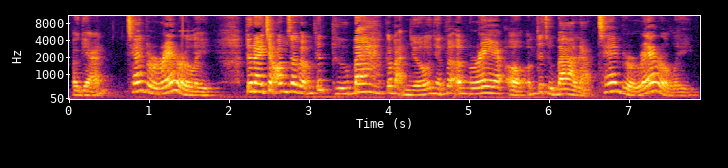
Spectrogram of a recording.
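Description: A woman's voice: fairly high pitch, lively intonation, quick pace, hardly any pauses, recorded from a distance. A woman teaching a TOEIC English lesson, patiently explaining answers and drilling pronunciation through repetition. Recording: roomy sound from off-mic.

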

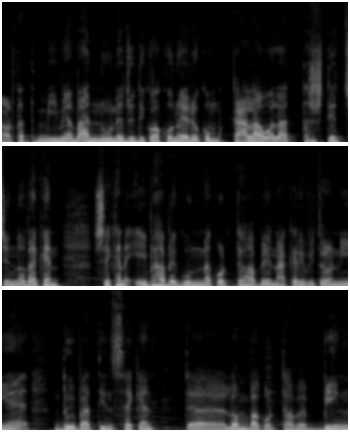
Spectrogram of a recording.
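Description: A man's voice: on the high side, a little mellow, no echo. A man teaching Quran pronunciation in a video lesson, earnestly repeating corrections and stretching out practice words.

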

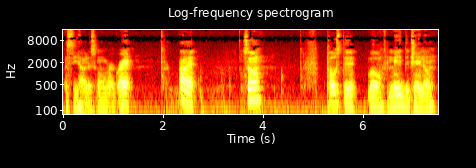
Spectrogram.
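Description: A young man from New York, raised partly in Trinidad, answering questions in a casual vlog, animated and joking with lots of slang. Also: mid-range voice, slow pace, long pauses, breathy edge. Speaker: YouTuber. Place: small bedroom, indoors.

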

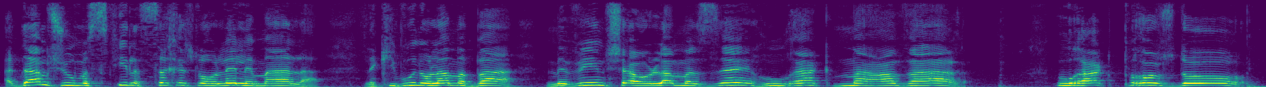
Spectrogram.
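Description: A male rabbi giving a Torah lesson, preaching emphatically and swinging between loud and soft as he tells stories. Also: sits high. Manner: storytelling with acted quotes.

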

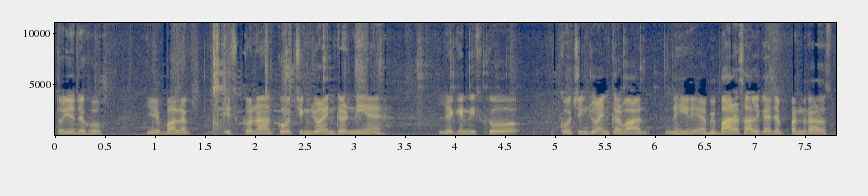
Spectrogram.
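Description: Chatty high-voiced young man vlogging. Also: moderate pace, sharp tone, slight background noise. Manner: chatty, teasing, talks straight to the camera. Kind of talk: casual vlog chat to viewers.

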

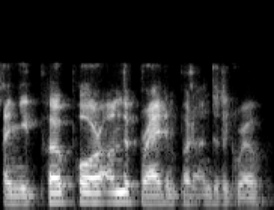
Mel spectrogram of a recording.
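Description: A middle-aged man in easy conversation, voice at a middling pitch. He rambles happily, chuckling now and then, on a dull, lo-fi podcast recording. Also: steady tone, fast talker, a little mellow. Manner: chatty, enthusiastic about food, chuckles often. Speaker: podcast co-host. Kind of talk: casual chat.

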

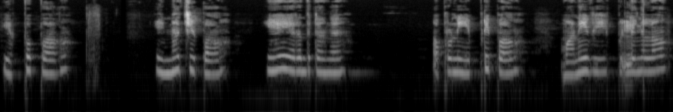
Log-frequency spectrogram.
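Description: A woman's voice: extremely high pitch, level tone, a little slow, darkish tone, a little hiss or hum. A woman playing a grieving young widow, speaking in a sorrowful, pleading way as amateur drama acting.

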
